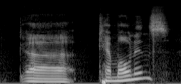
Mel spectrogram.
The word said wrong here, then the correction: Kaminoan: The Kamonan facility, cloning facilities during the attack. – Kaminoan. – Yeah.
